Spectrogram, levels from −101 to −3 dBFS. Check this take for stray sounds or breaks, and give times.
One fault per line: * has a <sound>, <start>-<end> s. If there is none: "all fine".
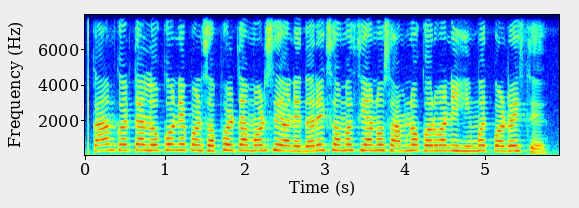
all fine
